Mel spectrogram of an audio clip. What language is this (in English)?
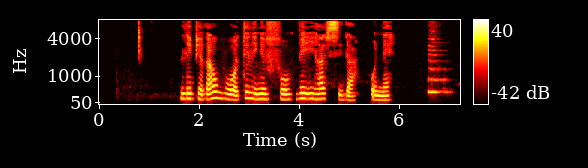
Ngiemboon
